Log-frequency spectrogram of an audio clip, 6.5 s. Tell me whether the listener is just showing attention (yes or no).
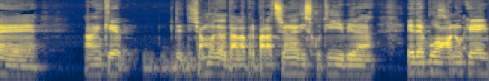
yes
